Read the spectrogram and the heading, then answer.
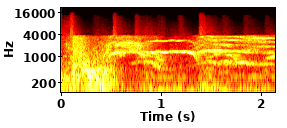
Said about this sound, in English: The family under siege by fireworks. As they sat on their porch, who would do such a thing?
